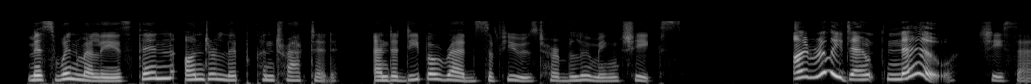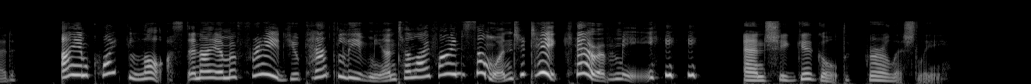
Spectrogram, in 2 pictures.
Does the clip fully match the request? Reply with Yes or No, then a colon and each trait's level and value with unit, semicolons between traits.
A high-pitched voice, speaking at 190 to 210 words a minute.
No: high, 235 Hz; slow, 135 wpm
